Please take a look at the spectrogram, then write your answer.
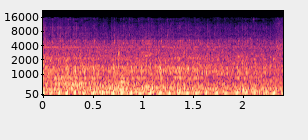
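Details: Motorcycle running after its local-made pinion gear was removed because it was rubbing and prevented kick-starting: a steady low putter at idle with even firing and no scraping or rubbing. The bike is running normally.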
